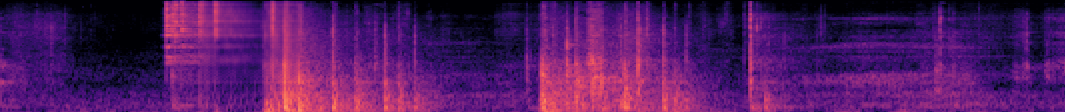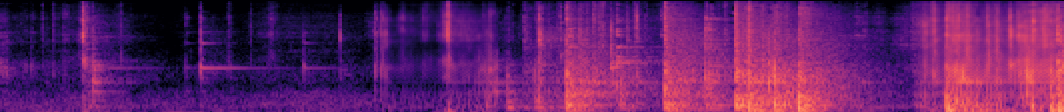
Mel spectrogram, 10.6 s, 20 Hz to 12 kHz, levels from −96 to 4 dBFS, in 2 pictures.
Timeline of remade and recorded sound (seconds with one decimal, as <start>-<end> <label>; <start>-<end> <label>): 0.0-1.0 recorded; 1.0-1.5 remade; 1.5-7.2 recorded; 7.2-7.8 remade; 7.8-9.9 recorded; 9.9-10.6 remade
